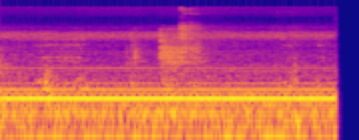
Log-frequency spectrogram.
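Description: Steady electrical hum of room equipment, with a few faint clicks from small plastic servo parts being handled.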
